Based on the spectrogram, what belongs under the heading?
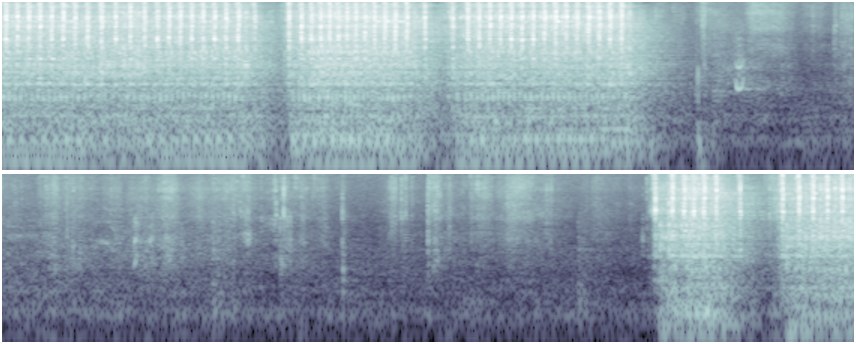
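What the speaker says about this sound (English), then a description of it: "I'm going to sew the outside edge first to make sure I've got it lined up properly" Sewing machine stitching a DIY backpack, a loud rapid mechanical chatter in two long bursts with a quieter, low handling pause between them.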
